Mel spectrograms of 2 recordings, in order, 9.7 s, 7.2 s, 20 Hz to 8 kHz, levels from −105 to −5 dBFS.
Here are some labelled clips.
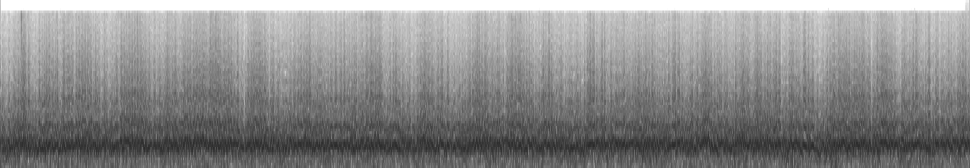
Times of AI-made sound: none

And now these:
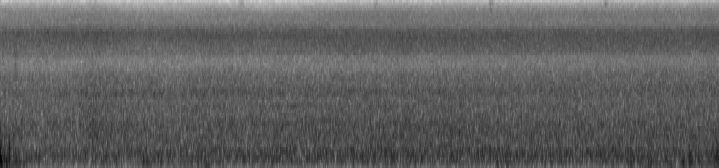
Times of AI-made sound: 0.9-1.8 (vocoder, BigVGAN v2); 2.3-2.8; 5.7-7.2

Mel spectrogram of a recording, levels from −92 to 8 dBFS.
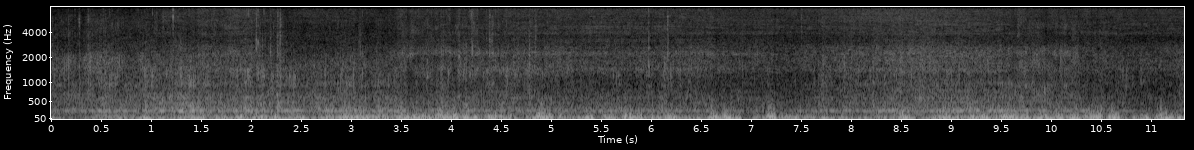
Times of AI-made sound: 3.4-4.6 (codec, HILCodec); 9.6-10.2

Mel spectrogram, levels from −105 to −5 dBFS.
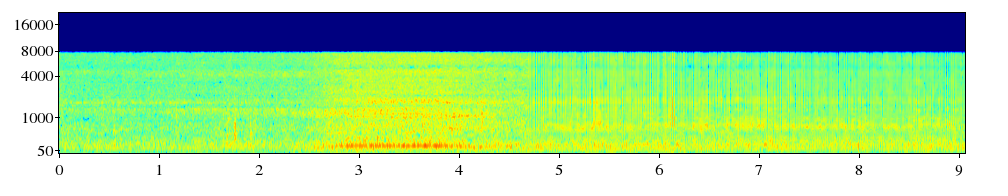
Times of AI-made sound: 4.7-9.1 (vocoder, BigVGAN v2)

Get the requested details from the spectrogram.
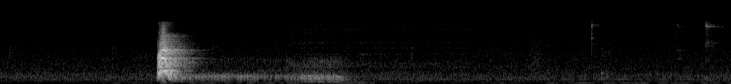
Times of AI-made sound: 2.9-4.7 (codec, DAC)

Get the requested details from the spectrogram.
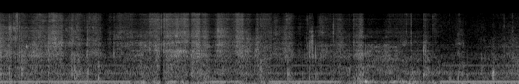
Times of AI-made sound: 1.3-2.7 (codec, SNAC); 3.3-4.4

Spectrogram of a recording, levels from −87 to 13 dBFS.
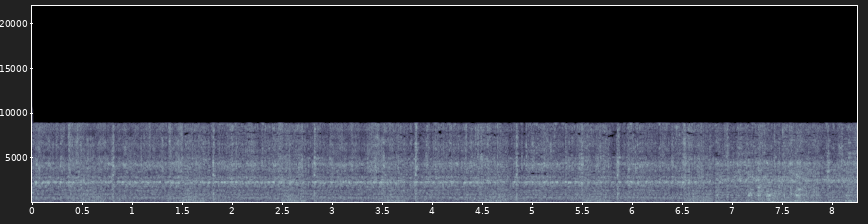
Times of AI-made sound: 0.0-1.5 (vocoder, WaveNeXt); 2.9-3.6

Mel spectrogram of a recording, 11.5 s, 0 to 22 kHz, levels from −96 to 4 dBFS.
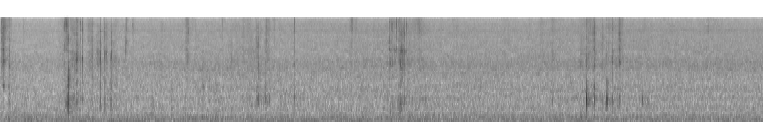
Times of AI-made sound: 0.0-11.5 (autoencoder, DAC-VAE)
